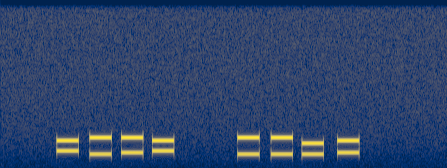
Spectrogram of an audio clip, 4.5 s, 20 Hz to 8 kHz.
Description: DTMF, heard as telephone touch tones, dialled by hand, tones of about 220 ms. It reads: 8368 3315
